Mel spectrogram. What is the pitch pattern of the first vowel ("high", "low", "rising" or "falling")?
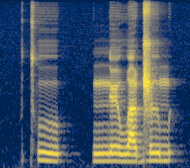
falling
